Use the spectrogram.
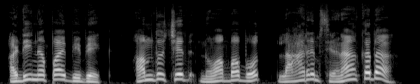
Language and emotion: Santali, surprised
